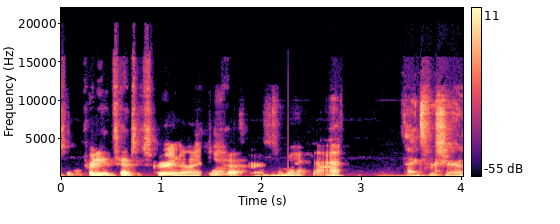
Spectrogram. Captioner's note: murmuring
